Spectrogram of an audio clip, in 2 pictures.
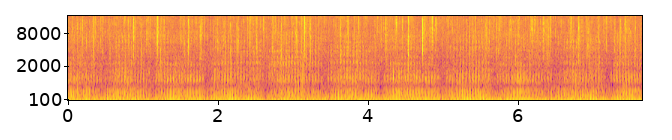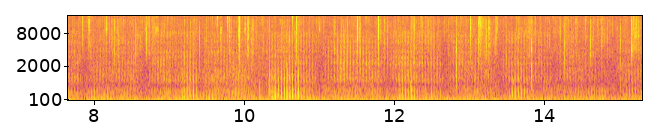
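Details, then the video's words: Continuous low purring from a cat, pulsing in slow breath-by-breath waves, mixed with frequent crackles and pops from a cozy fireplace and a brief louder scrape near the middle. "Purring Cat"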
